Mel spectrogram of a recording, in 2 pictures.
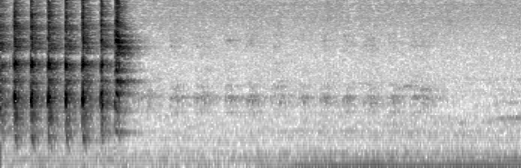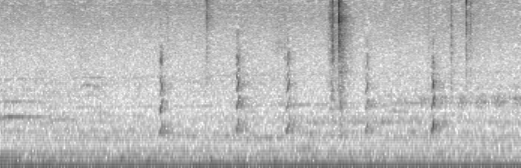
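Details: Chukar partridge calling: a quick burst of about seven loud, harsh, evenly spaced chuck notes in the first second, then near silence with faint low hum and a few soft clicks.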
